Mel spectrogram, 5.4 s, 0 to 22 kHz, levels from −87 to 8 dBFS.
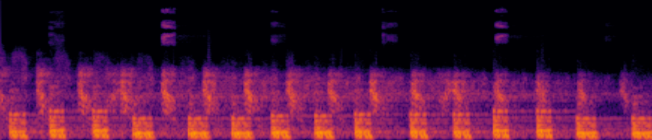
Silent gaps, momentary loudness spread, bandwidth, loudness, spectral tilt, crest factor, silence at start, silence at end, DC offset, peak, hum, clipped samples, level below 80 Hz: none; 3 LU; 17 kHz; -23 LUFS; -8.5 dB/octave; 14 dB; 0 s; 0 s; under 0.1%; -8 dBFS; none; under 0.1%; -48 dBFS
